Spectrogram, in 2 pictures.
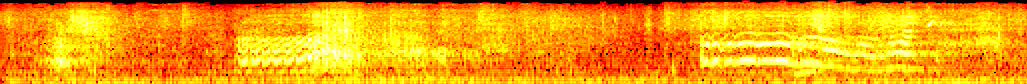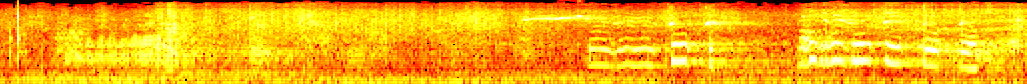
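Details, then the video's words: Grumpy Staffordshire Bull Terrier grumbling: drawn-out whiny moans that bend up and down in pitch, coming in several separate bursts with short pauses between them. "Funny Grumpy Staffy"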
